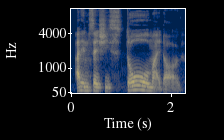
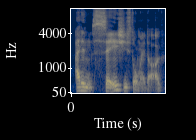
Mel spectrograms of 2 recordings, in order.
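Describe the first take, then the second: First: The stress falls on the word stole. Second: The stress falls on the word say.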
